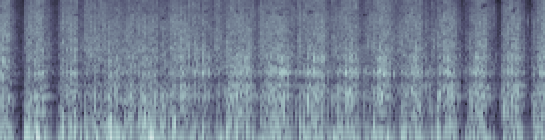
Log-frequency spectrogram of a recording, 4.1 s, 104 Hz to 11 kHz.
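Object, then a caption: Plastic bubble wrap sheet. A clear plastic bubble wrap sheet is held and bent in the hands while long nails scratch quickly across the bubbles. The result is a dense, continuous crackling and scraping with a bright hiss and a faint steady tone near 930 Hz, broken by brief quiet gaps.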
